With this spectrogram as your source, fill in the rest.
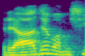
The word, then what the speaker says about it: രാജവംശി: അതിന്റെ മലയാളീകരിച്ച് ഞാൻത് പറഞ്ഞാൽ ആ വാക്ക് മലയാളത്തിൽ ഉച്ചരിക്കേണ്ടത് രാജവംശി എന്നാണ് രാജബൻസി എന്ന് ബംഗാളിയിൽ ബോൻസി എന്ന് പറയുന്നത് വംശി എന്നുള്ളത്ന്റെ ബംഗാളി ഉച്ചാരണമാണ് ഉച്ചാരണം അപ്പ ഈ ഈ ഒരു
